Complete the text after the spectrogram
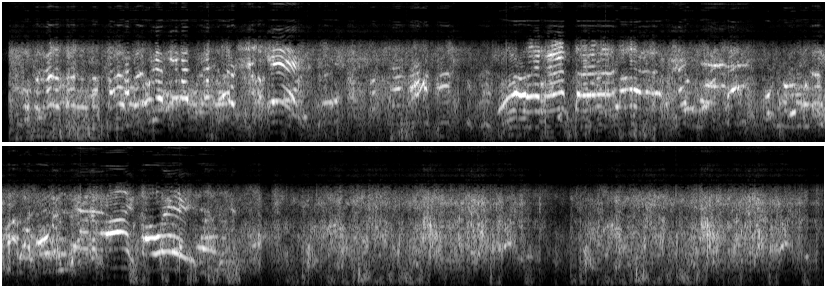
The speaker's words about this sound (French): Aujourd'hui, les habitants se sont mis à traverser la rivière à pied. Nous avons surpris des enfants en train de se livrer à ces jeux. On les écoute.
